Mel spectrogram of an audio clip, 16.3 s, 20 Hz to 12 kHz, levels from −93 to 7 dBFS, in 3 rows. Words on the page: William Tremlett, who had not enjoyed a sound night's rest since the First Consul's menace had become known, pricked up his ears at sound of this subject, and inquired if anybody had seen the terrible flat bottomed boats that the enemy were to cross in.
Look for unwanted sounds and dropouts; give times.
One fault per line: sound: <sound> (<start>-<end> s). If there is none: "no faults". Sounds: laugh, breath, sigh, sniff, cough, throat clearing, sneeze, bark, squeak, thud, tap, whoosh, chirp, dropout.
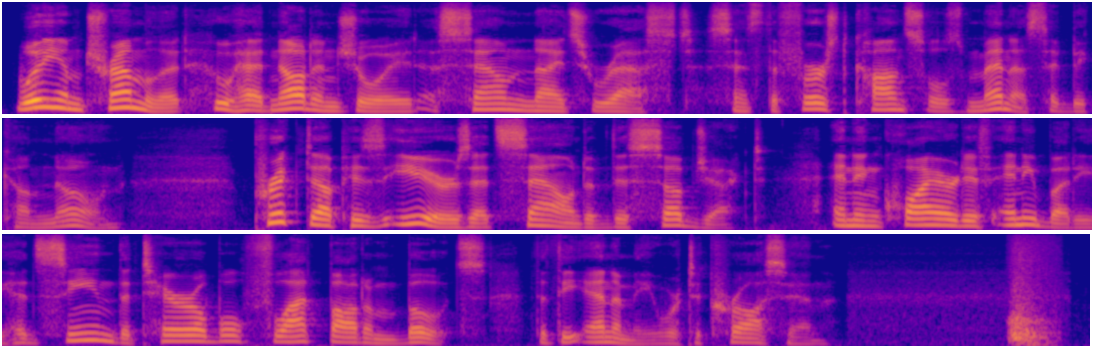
sound: whoosh (15.9-16.2 s)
